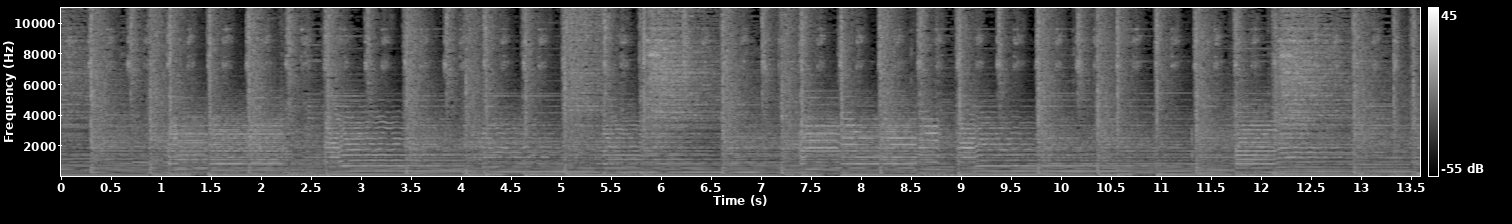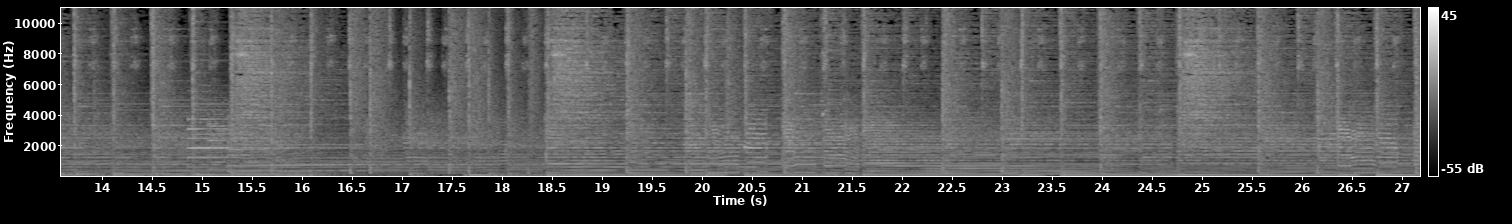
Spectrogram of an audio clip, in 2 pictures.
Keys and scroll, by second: 1.7 Escape.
